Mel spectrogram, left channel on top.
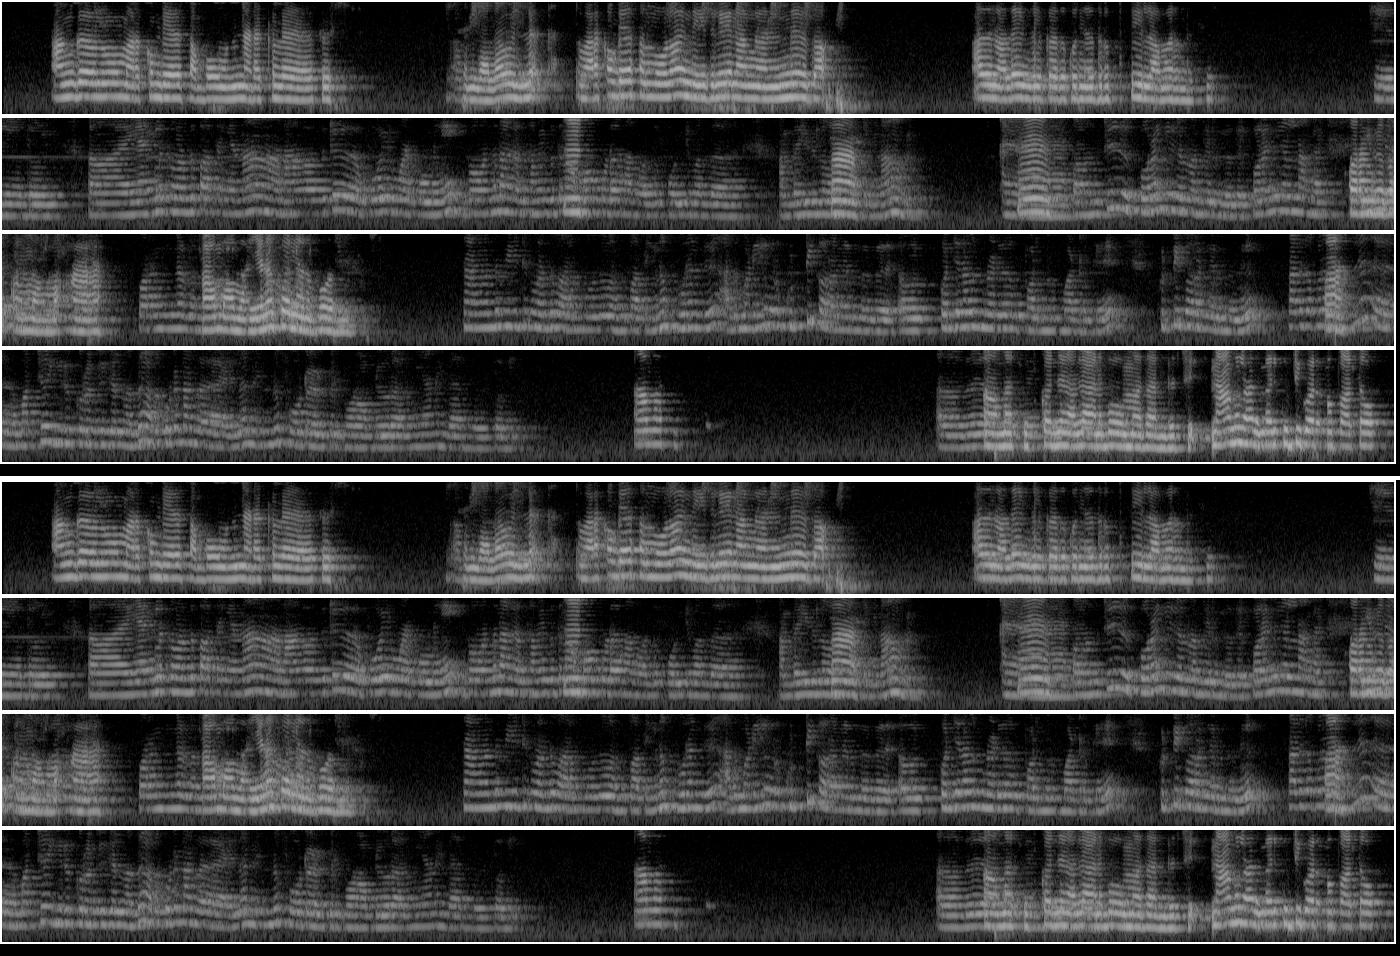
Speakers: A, on the left; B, on the right.
A: அங்க ஒன்னு மறக்க முடியாத சம்பவோ ஒன்னு நடக்கல சிஸ்
B: அப்டிங்களா
A: அந்தளவு
B: தோழி
A: இல்ல மறக்க முடியாத சம்போவோனா இந்த இதுலயே நாங்க நின்னதுதா
B: சேரி
A: அதனால
B: சேரிங்க
A: எங்களுக்கு அது
B: தோழி
A: கொஞ்சோ திருப்தி இல்லாம இருந்துச்சு
B: சேரிங்க தோழி ஆ எங்களுக்கு வந்து பாத்தீங்கன்னா நாங்க வந்துட்டு போய்ருவோ எப்போவுமே இப்ப வந்து நாங்க சமீபத்துல
A: ம்
B: அம்மா கூட நாங்க வந்து போய்ட்டு வந்த அந்த இதுல வந்து
A: ஆ
B: பாத்தீங்கன்னா ஆ
A: ம்
B: அப்ப வந்துட்டு கொரங்குகள் வந்து இருந்தது கொரங்குகள் நாங்க
A: குரங்குகள்
B: இருந்த எடத்
A: ஆமாம்
B: வந்து கொரங்குங்கள்
A: ஆமாம் ஆ
B: கொரங்குங்கள் வந்து
A: ஆமாம்
B: பாக்க
A: ஆமாம்
B: முடில
A: எனக்கும்
B: ஆனா
A: அந்த
B: நாங்க
A: அனுபவம்
B: வந்துட்டு
A: இருந்துச்சு
B: நாங்க வந்து வீட்டுக்கு வந்து வரம்போது வந்து பாத்தீங்கன்னா குரங்கு அது மடில ஒரு குட்டி கொரங்கு இருந்தது கொஞ்ச நாளுக்கு முன்னாடிதா அது பொறந்துருக்க மாட்ருக்கு குட்டி கொரங்கு இருந்தது அதுக்கப்றோ
A: ஆ
B: வந்து மற்ற இரு கள் வந்து அத கூட நாங்க எல்லா நின்னு ஃபோட்டோ எடுத்துட்டு போனோ அப்டி ஒரு அருமையான இதா இருந்தது தோழி
A: ஆமா சிஸ்
B: அத வந்து
A: ஆமா
B: மறக்கவே
A: சிஸ்
B: முடியாது
A: கொஞ்சோ நல்ல
B: தோழி
A: அனுபவமாதா இருந்துச்சு நாங்களு அது மாரி குட்டி கொரங்க பாத் தோ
